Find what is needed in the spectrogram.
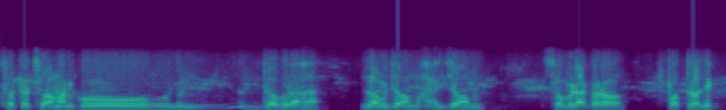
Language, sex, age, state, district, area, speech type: Odia, male, 45-60, Odisha, Sambalpur, rural, conversation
